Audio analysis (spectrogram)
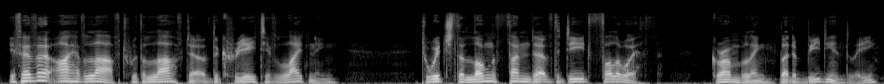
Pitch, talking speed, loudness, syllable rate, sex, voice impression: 110 Hz, 165 wpm, -19 LUFS, 5.2 syllables/s, male, very masculine, adult-like, cool, sincere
